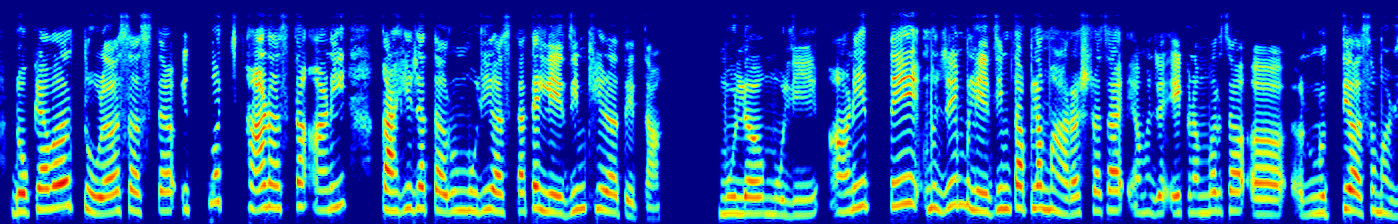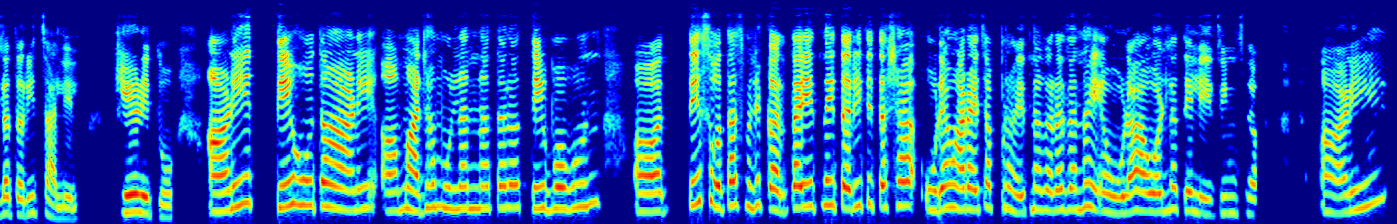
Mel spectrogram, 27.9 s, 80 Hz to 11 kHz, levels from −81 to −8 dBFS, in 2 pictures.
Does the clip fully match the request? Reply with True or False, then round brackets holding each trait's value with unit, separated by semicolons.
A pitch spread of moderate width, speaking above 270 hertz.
True (3.6 semitones; 290 Hz)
